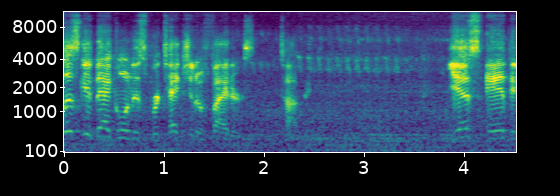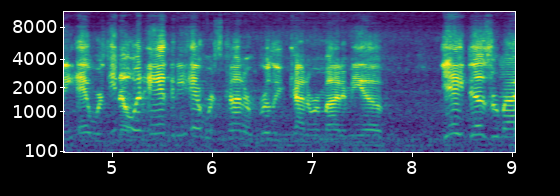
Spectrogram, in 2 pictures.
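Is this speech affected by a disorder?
No.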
